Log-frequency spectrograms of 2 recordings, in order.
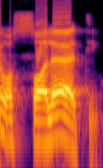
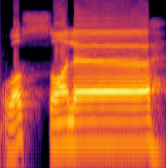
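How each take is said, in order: First: The word ends with a full 'ati' ending. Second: The word ends with a short 'ah' sound. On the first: The reading continues into the next words. "মিলিয়ে পড়লে ওয়াস-সালাতি" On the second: The reading stops at this word. "আর থামলে হবে ওয়াস-সালাহ"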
